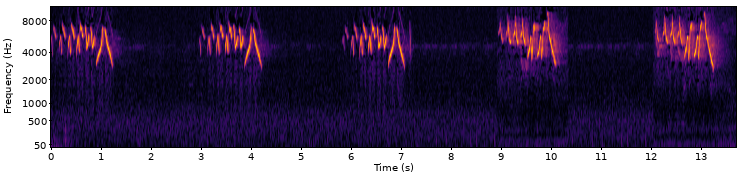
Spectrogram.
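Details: A male Chestnut-sided Warbler sings five times, each a quick run of high, sweet notes ending in an emphatic down-slurred flourish, about every three seconds; a song to attract the female or defend territory against other males.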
